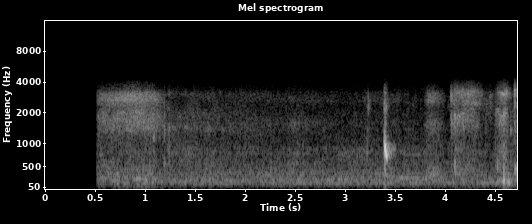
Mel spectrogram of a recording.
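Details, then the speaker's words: A baby boy, ready to feed again, gives a single sharp, brief hiccup amid soft background noise, then faint fussing; hiccups. "Want to give you hiccups? Hmm? Means I'm growing, Dad."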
